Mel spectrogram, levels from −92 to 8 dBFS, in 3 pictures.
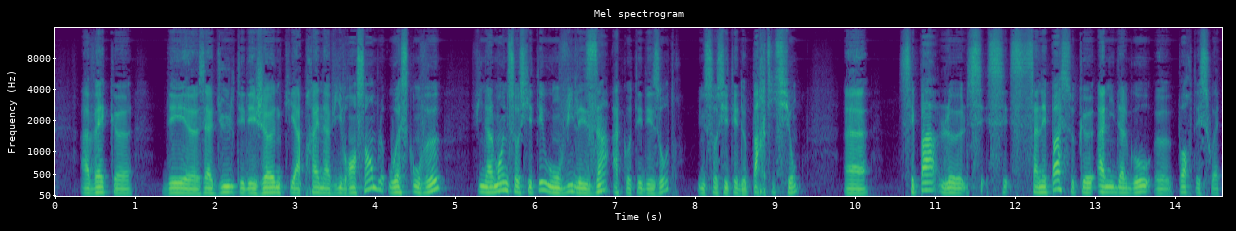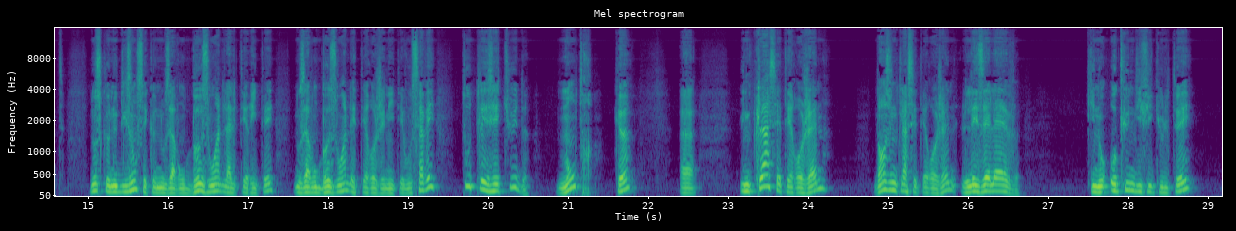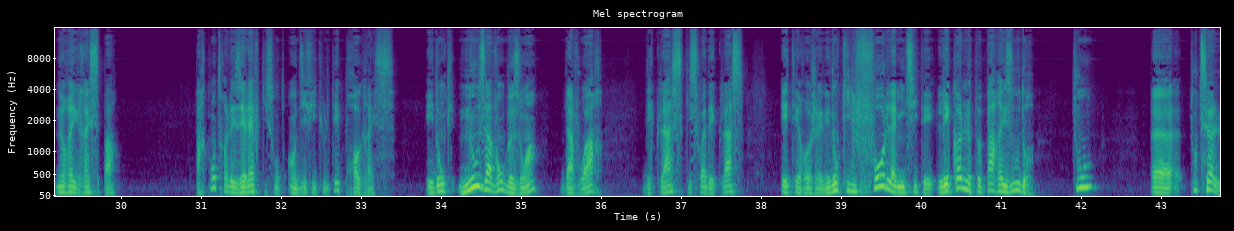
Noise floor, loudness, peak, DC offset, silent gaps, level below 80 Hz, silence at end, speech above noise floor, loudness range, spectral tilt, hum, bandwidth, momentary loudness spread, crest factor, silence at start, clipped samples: -68 dBFS; -21 LUFS; 0 dBFS; under 0.1%; none; -46 dBFS; 0 s; 48 dB; 5 LU; -5.5 dB/octave; none; 16 kHz; 12 LU; 20 dB; 0.35 s; under 0.1%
